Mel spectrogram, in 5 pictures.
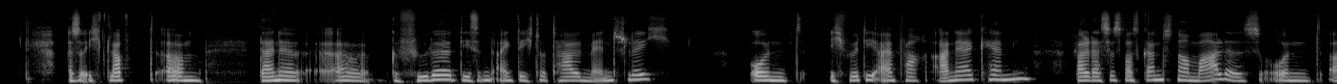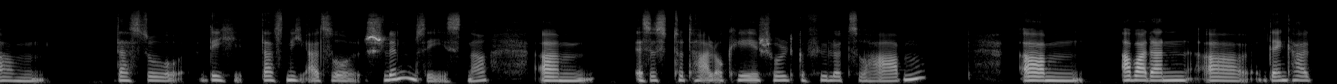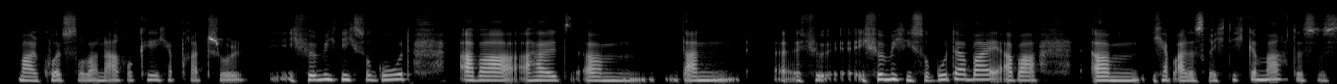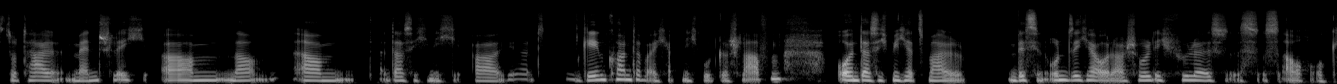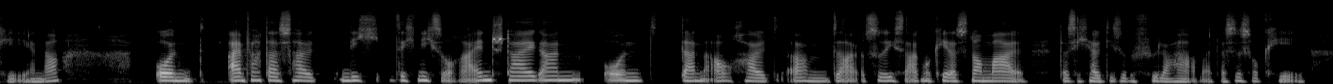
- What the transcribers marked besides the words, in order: none
- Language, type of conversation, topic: German, advice, Wie kann ich mit Schuldgefühlen umgehen, weil ich mir eine Auszeit vom Job nehme?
